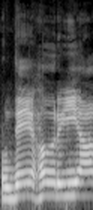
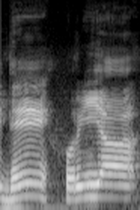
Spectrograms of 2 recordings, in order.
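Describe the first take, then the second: First: ਦੇ ਹੋਰੀਆ joined without a break, "dehoreeaa"; said as one word. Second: ਦੇ ਹੋਰੀਆ broken as "de... hureeaa"; wrongly split word. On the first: Teacher showing the word unsplit, joined pronunciation. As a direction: run ਦੇ ਹੋਰੀਆ together. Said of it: "ਇਕੱਠਾ ਹੀ ਉਚਾਰਨ ਕਰਨਾ". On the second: Teacher showing what not to do, split pronunciation. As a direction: pause after de in ਦੇ ਹੋਰੀਆ. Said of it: "ਉਚਾਰਨ ਨਹੀਂ ਕਰਨਾ". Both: Shown as a demonstration.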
